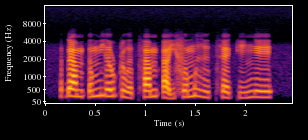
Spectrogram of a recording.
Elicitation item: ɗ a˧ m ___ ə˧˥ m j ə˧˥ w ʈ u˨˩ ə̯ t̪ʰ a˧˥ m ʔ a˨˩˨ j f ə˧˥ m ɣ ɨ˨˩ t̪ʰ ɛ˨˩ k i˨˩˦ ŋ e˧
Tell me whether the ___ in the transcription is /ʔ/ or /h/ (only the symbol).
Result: ʔ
